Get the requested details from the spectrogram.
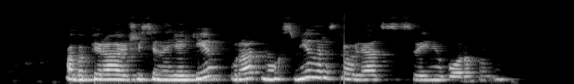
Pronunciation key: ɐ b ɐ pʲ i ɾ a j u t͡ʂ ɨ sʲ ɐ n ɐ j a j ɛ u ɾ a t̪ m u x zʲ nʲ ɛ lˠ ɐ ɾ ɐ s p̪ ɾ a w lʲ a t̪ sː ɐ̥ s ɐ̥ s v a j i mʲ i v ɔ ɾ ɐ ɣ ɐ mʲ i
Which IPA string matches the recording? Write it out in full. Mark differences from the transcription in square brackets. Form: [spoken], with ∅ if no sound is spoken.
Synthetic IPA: ɐ b ɐ pʲ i ɾ a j u t͡ʂ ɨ sʲ ɐ n ɐ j a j ɛ u ɾ a t̪ m [ɔ] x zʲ [mʲ] ɛ lˠ ɐ ɾ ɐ s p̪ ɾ a w lʲ a t̪ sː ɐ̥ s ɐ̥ s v a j i mʲ i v ɔ ɾ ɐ ɣ ɐ mʲ i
